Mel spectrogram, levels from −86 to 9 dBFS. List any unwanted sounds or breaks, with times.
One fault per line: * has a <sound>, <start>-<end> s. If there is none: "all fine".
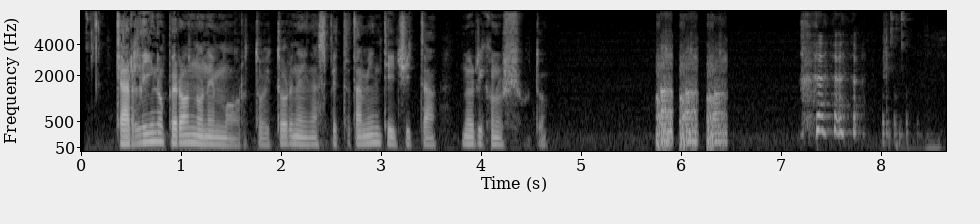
* has a laugh, 5.7-6.5 s
* has a laugh, 7.2-7.9 s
